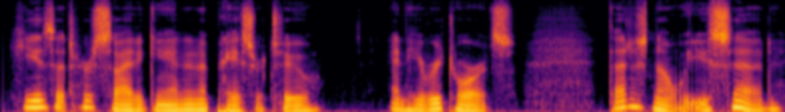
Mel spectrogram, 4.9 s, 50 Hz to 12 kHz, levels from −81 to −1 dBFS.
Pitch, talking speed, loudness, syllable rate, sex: 115 Hz, 245 wpm, -17 LUFS, 5.7 syllables/s, male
